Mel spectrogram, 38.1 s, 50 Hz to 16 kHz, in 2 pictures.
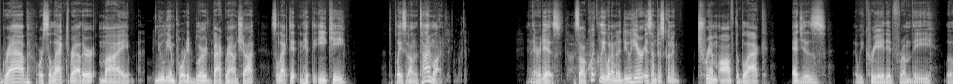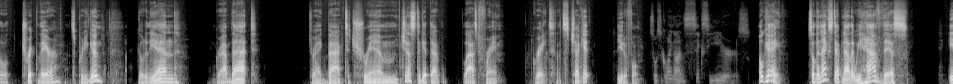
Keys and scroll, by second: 6.8 e, 10.1 space, 11.8 space, 30.8 space, 34.0 space.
